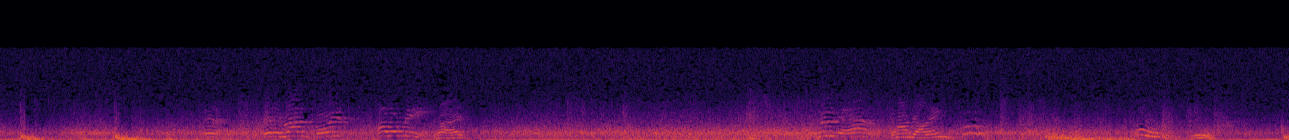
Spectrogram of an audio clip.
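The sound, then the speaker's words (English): A thunderstorm roars steadily with deep, rumbling thunder and gusting wind, loud throughout, while voices speak intermittently over the din. “It's better than driving through that horrible storm all the while.”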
